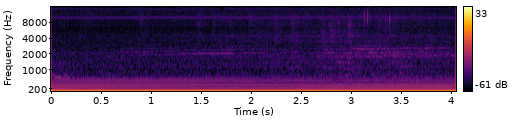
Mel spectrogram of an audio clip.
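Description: Steady low electrical hum at mains frequency with a stack of overtones above it, unchanging in level and pitch.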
